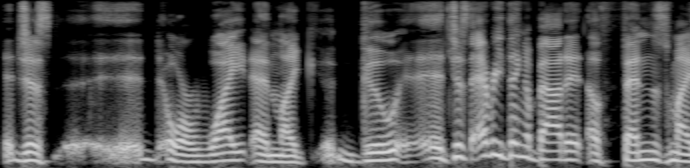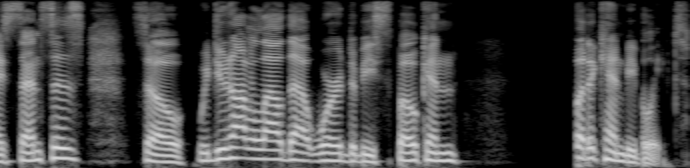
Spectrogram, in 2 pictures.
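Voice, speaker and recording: A man's voice: medium pitch, expressive, unhurried, no echo, clean studio sound. A man hosting a podcast, chatting casually about food in an opinionated, jokey way. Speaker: podcast host. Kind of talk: casual food review chat.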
